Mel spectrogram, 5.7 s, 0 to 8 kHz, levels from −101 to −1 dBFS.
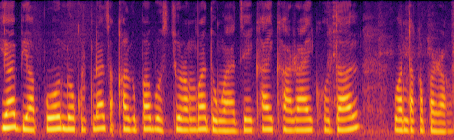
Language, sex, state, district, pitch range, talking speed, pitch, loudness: Garo, female, Meghalaya, West Garo Hills, 220-245 Hz, 105 wpm, 230 Hz, -15 LUFS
